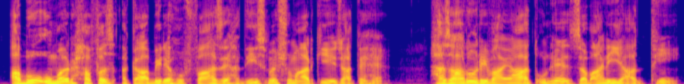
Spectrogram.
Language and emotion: Urdu, neutral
